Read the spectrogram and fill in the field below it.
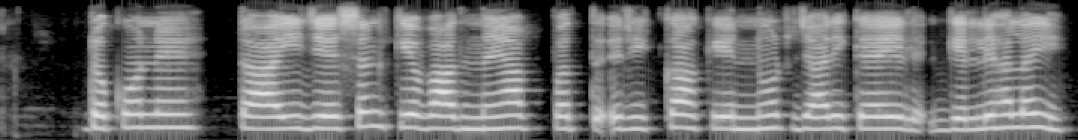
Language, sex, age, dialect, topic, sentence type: Magahi, female, 18-24, Central/Standard, banking, statement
